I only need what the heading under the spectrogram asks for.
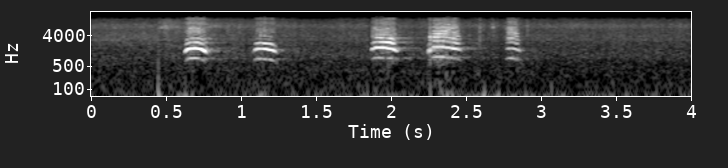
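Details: Raven giving a series of hoarse, croaking notes with a bent, nasal tone, about five calls spread over two seconds, against steady wind or background noise.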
